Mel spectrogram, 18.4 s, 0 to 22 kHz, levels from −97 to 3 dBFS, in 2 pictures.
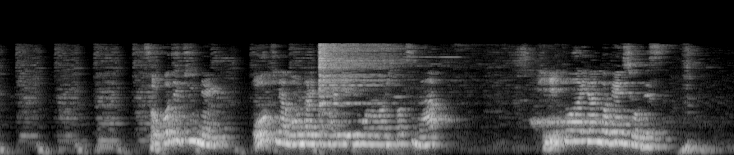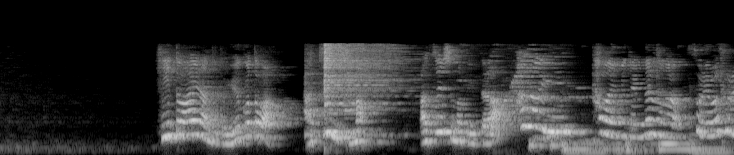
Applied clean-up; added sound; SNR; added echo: classical method WPE with log-MMSE.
